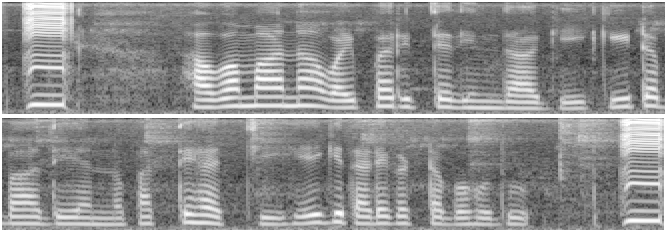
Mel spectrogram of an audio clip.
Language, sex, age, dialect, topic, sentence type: Kannada, female, 46-50, Coastal/Dakshin, agriculture, question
